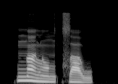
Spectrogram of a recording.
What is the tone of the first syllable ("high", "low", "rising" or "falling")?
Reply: falling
